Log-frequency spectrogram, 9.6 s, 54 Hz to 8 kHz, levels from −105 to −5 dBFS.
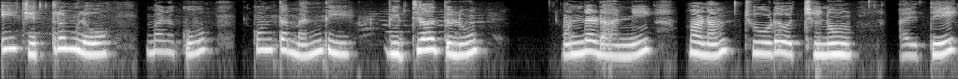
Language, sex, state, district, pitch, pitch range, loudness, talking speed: Telugu, female, Andhra Pradesh, Guntur, 280 Hz, 260-325 Hz, -16 LUFS, 65 wpm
